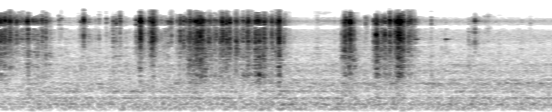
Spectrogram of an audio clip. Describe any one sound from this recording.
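Grated cheese rustles and patters onto potatoes.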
